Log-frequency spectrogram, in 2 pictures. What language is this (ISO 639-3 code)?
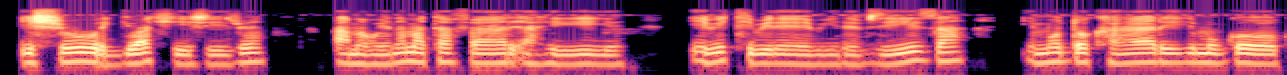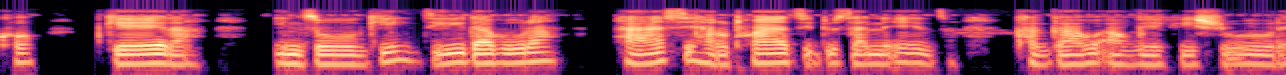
run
